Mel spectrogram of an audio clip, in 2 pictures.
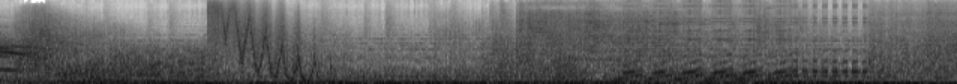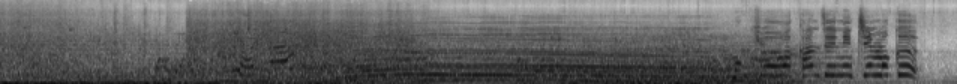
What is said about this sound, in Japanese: エネルギー充填完了。 撃て。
